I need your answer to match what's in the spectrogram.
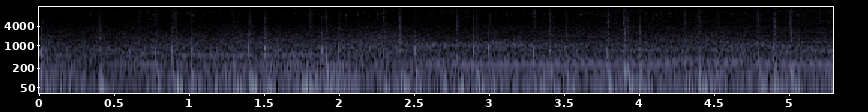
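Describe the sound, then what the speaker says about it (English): Horse hooves trot in the video game Witcher 3, a steady rhythmic clip-clop that runs throughout at close range over a constant ambient game background. "Whoa there, Roach"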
